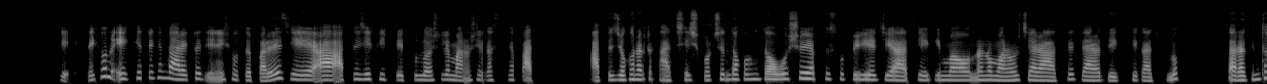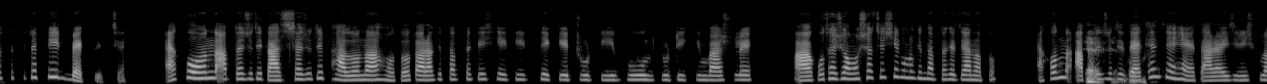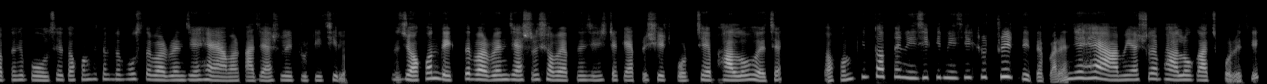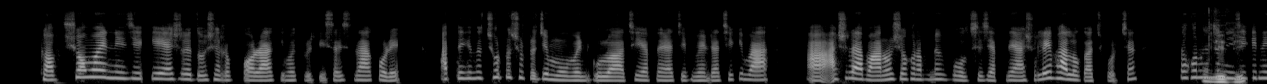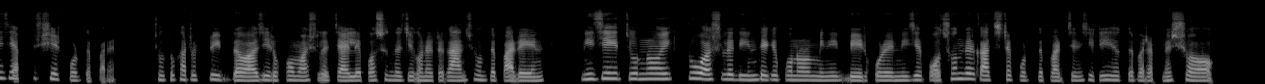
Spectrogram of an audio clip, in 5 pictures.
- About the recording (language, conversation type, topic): Bengali, advice, কাজ শেষ হলেও আমার সন্তুষ্টি আসে না এবং আমি সব সময় বদলাতে চাই—এটা কেন হয়?
- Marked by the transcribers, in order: "আপনার" said as "আপনে"; in English: "Superior"; in English: "Appreciate"; in English: "Criticize"; in English: "appreciate"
